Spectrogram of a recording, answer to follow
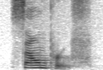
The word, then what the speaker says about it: soundproof: This happens in words like sandpaper, soundproof, landmark, windmill. We drop the D because it's between two other consonants.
